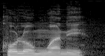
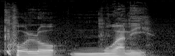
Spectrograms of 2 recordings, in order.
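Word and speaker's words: Kolo Muani: Kolomwani. Kolomoni. Falsch. Kolomwani. Muani. Kolomuni. Nein, falsch.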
